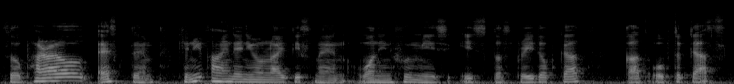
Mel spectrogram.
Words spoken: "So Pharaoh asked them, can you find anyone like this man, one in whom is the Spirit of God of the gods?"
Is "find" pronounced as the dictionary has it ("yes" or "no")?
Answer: yes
